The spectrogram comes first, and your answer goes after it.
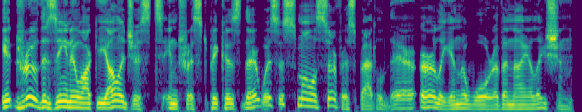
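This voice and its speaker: A man voicing a cool, evasive alien oath-bound hunter with a measured, formal manner in a science fiction audiobook. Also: medium pitch, expressive, fairly bright tone, no echo, studio quality. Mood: explanatory.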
